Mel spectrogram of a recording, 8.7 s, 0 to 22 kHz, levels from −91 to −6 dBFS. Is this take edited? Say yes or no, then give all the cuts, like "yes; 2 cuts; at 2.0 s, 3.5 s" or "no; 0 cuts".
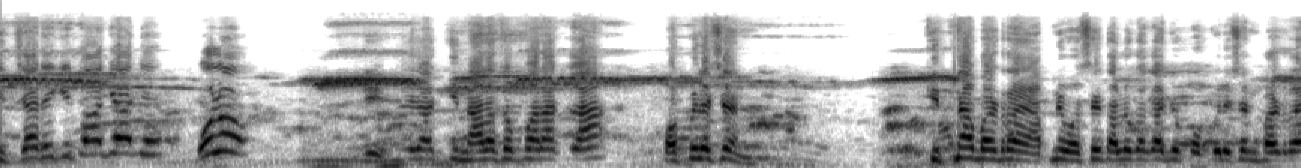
yes; 1 cut; at 2.7 s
